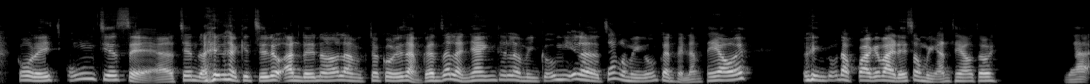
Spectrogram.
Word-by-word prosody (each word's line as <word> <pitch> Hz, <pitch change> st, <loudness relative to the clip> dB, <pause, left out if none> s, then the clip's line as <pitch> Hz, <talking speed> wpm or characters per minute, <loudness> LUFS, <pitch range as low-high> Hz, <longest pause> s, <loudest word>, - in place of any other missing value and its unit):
cô 195 Hz, 0 st, -1 dB
đấy 175 Hz, +1 st, +3 dB
ch -, -, -55 dB
cũng 245 Hz, +6 st, -5 dB
chia 210 Hz, -3 st, +1 dB
sẻ 205 Hz, -9 st, -1 dB
trên 200 Hz, -1 st, -1 dB
đấy 170 Hz, +4 st, +2 dB
là 220 Hz, -4 st, +3 dB
cái 185 Hz, 0 st, -2 dB
chế 175 Hz, 0 st, +3 dB
độ 200 Hz, -, +5 dB
ăn 180 Hz, +1 st, +2 dB
đấy 170 Hz, 0 st, +2 dB
nó 180 Hz, +1 st, 0 dB
làm 175 Hz, -5 st, -1 dB
cho 180 Hz, -, -2 dB
cô 180 Hz, 0 st, -2 dB
ấy 170 Hz, +1 st, +1 dB
giảm 190 Hz, -, +2 dB
cân 170 Hz, +1 st, +2 dB
rất 230 Hz, -, +1 dB
là 205 Hz, -, +4 dB
nhanh. 195 Hz, +5 st, 0 dB
Thế 210 Hz, 0 st, -7 dB
là 205 Hz, -3 st, -1 dB
mình 160 Hz, -3 st, -7 dB
cũng 190 Hz, +7 st, -4 dB
nghĩ 220 Hz, +2 st, -1 dB
là 195 Hz, -7 st, +3 dB
chắc 260 Hz, +1 st, -5 dB
là 200 Hz, -, -2 dB
mình 155 Hz, -2 st, -5 dB
cũng 180 Hz, +5 st, -6 dB
cần 185 Hz, -5 st, -1 dB
phải -, -, -7 dB
làm 120 Hz, +3 st, -8 dB
theo 195 Hz, +4 st, +2 dB
ấy, 260 Hz, +5 st, +2 dB, 0.6 s
mình 195 Hz, -2 st, 0 dB
cũng 195 Hz, +2 st, -8 dB
đọc 210 Hz, -3 st, +2 dB
qua 185 Hz, -1 st, +5 dB
cái 185 Hz, +1 st, 0 dB
bài 180 Hz, -3 st, +6 dB
đấy 155 Hz, +2 st, +2 dB
xong 185 Hz, -1 st, -3 dB
mình 135 Hz, -4 st, -5 dB
ăn 130 Hz, +4 st, -3 dB
theo 165 Hz, 0 st, -1 dB
thôi. 175 Hz, 0 st, +2 dB, 0.7 s
Dạ, 115 Hz, +2 st, -6 dB
185 Hz, 285 wpm, -21 LUFS, 170-200 Hz, 0.7 s, bài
